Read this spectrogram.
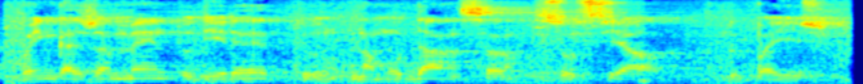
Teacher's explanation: Angolan Portuguese tends to have more open pronunciation of vowels, somewhat similar to Brazilian Portuguese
